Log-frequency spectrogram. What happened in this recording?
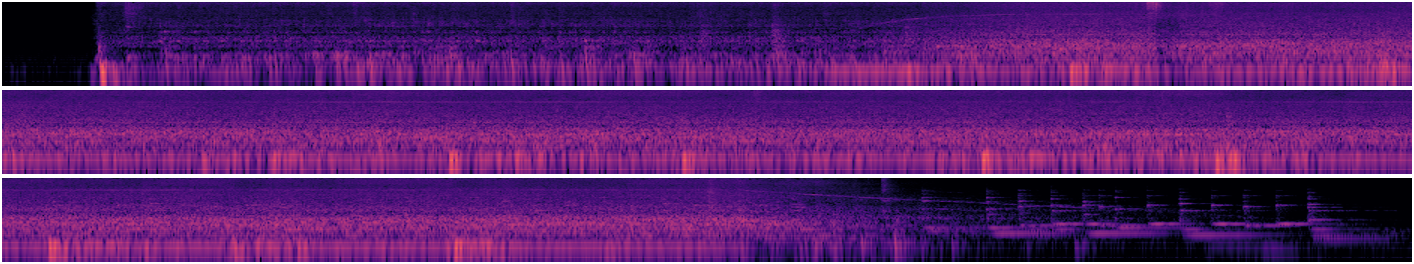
Water was running, turned on the vacum cleaner then turned the water off bevore my phone started to ring.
